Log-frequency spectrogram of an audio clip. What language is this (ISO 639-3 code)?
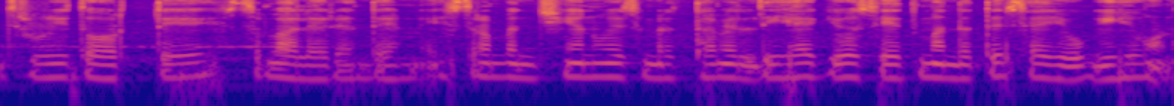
pan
